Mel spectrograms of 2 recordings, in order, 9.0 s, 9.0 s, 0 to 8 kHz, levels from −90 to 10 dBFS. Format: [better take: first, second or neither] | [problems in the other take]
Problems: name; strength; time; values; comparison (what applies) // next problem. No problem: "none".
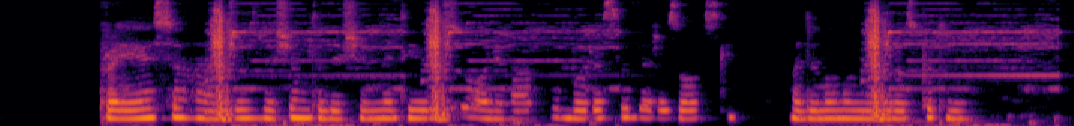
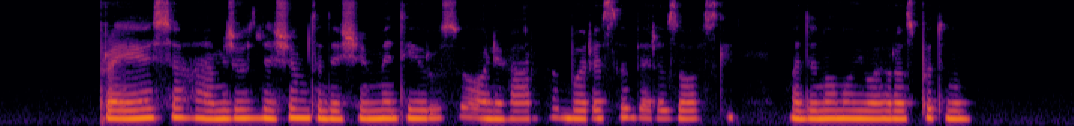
second | noise reduction (classical method WPE with log-MMSE)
